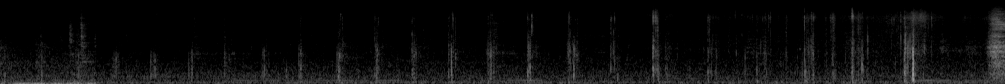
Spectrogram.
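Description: Footsteps crunch on a gravel path, coming steadily closer.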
